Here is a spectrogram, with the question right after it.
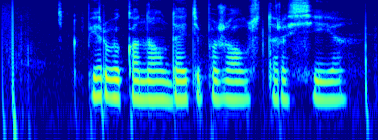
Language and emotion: Russian, neutral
